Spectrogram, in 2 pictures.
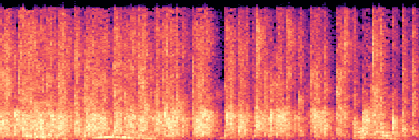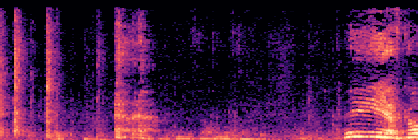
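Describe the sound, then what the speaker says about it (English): Audience applause at a live comedy mind-reading show, a loud burst of clapping that fades after about four seconds, followed by a host talking and brief scattered claps. "round of applause to go back to the audience"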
